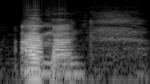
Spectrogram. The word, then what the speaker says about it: Armonk: So, I mean, you mentioned, so is it Armonk? Is that how you say it? – Yeah, Armonk.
